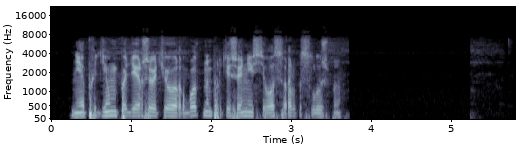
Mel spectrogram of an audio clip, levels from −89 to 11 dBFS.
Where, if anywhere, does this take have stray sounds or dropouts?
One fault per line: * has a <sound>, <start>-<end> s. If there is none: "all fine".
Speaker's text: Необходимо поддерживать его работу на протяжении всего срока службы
all fine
